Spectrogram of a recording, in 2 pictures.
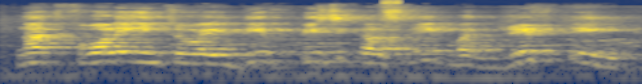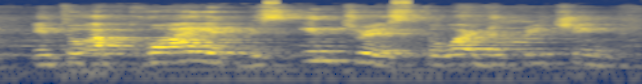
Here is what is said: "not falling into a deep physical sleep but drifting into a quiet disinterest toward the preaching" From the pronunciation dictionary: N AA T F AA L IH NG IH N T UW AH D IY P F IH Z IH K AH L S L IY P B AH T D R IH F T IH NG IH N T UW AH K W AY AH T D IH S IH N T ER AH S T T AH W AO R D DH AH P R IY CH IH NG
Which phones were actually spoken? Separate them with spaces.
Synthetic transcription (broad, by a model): N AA T F AA L IH NG IH N T UW AH D IY P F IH S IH K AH L S L IY P B AH T D R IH F T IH NG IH N T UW AH K W AY AH T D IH S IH N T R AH S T T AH W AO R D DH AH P R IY CH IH NG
